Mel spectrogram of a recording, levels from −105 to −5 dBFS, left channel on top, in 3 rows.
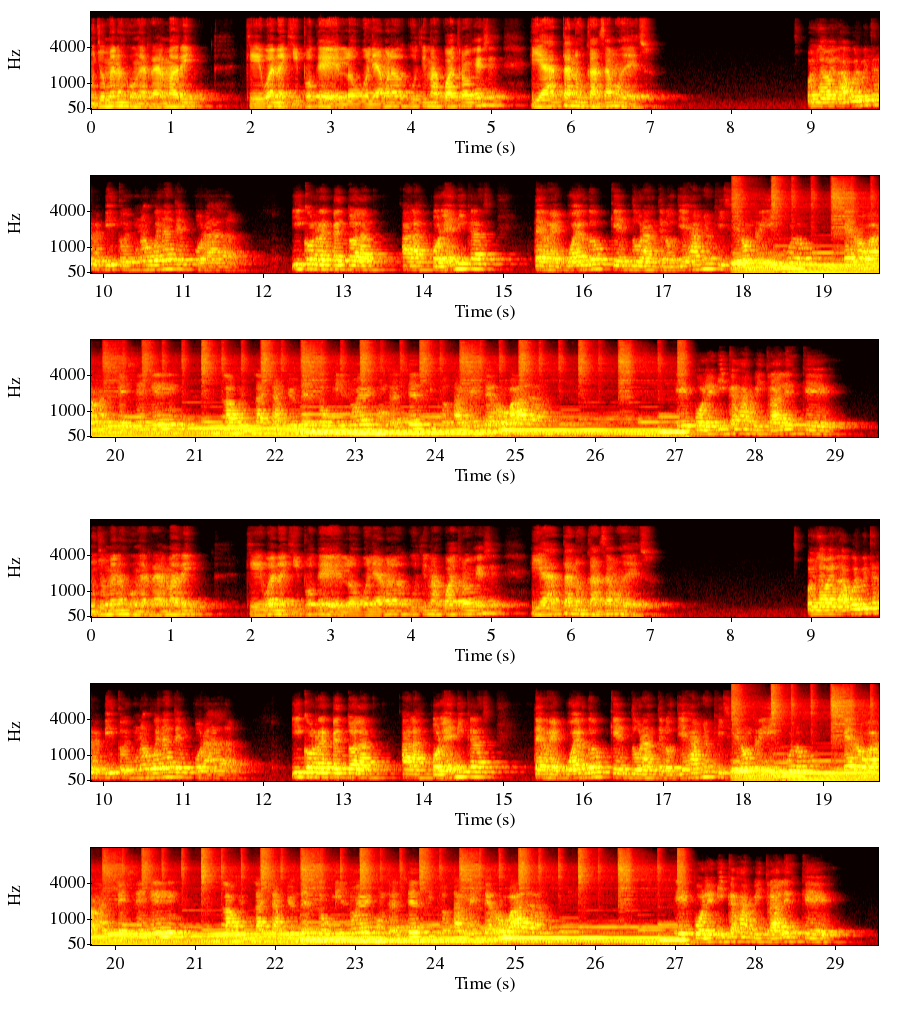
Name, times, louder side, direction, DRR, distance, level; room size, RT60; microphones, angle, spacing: voice 1, 0.0-1.3 2.0-5.1 5.5-7.0, left 2 dB, 40° left, 6 dB, 0.4 m, -32 dB
voice 2, 9.0-11.6 12.4-13.4 13.7-14.8 15.4-18.8 19.2-20.8 21.3-25.4 27.0-28.9, right 1 dB, 75° right, -4 dB, 1.3 m, -30 dB
sound 1, 17.8-27.2, right 1 dB, 25° right, 0.7 m, -28 dB
3.3 x 2.6 x 2.8 m, 0.71 s
head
